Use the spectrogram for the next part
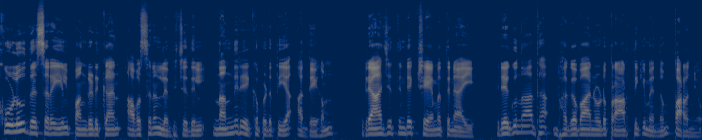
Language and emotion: Malayalam, neutral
